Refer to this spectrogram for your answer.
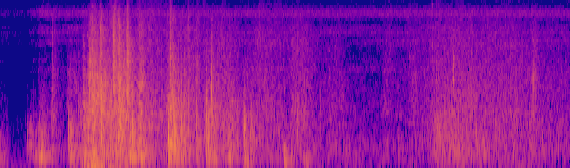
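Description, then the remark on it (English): A door swings open with a rattling clatter as a man storms in through it into a study, shown in by a servant, followed by quick, heavy footsteps before settling into quieter movement. Fairly loud, with no talking. “storms through the door, shown in by a servant.”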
